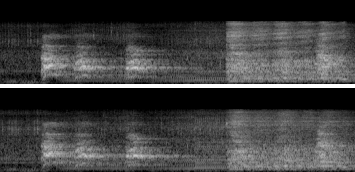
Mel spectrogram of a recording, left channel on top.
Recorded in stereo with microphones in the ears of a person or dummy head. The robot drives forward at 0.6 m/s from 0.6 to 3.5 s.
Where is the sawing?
35° left (ahead or behind), 1.3 m; by 3.5 s 50° left (ahead or behind), 0.9 m.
